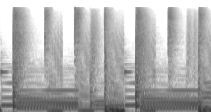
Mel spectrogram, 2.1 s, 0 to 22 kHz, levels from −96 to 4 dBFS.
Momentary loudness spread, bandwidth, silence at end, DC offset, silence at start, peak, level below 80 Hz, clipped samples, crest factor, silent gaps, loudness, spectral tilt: 5 LU; 17 kHz; 0 s; under 0.1%; 0 s; -8 dBFS; -32 dBFS; under 0.1%; 18 dB; none; -27 LUFS; -5 dB/octave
